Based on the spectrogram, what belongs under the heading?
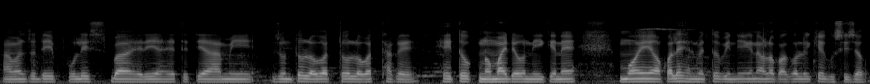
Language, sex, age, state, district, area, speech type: Assamese, male, 18-30, Assam, Barpeta, rural, spontaneous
